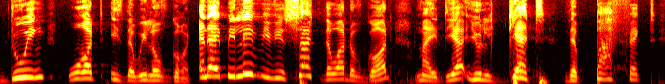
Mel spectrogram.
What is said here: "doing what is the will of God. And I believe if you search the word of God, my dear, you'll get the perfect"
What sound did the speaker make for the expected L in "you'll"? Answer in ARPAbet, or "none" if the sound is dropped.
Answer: L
